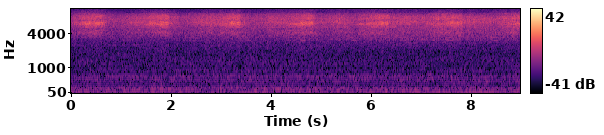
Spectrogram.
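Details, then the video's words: Cicadas along the shore of Table Rock Lake in southern Missouri on a very warm Saturday. A high, sizzling drone pulses louder about every 1.6 seconds, six swells, with a faint low humming in the background. "Boating Lake Sounds and Cicadas"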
